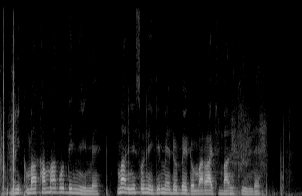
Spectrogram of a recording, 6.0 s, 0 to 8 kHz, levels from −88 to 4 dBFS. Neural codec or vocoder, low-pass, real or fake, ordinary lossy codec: codec, 16 kHz, 2 kbps, FunCodec, trained on Chinese and English, 25 frames a second; none; fake; none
